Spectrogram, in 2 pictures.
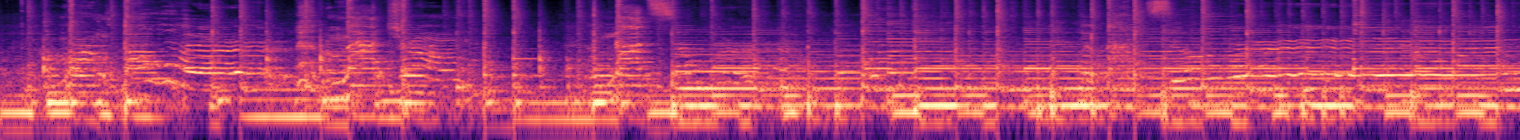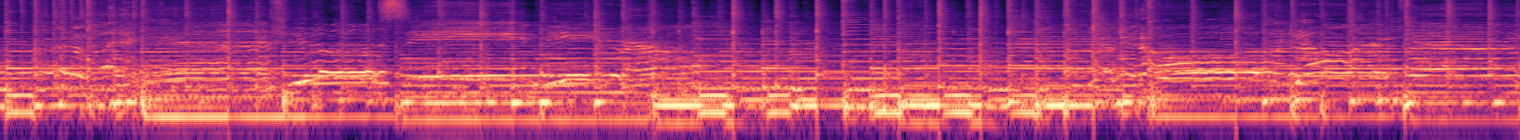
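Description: Live acoustic folk band playing a song: strummed acoustic guitars over a violin-style bass guitar and a cajon, with male vocals singing over them.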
